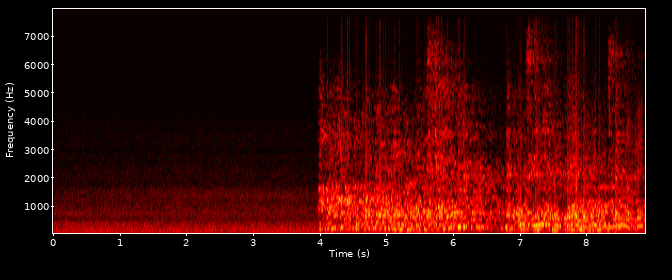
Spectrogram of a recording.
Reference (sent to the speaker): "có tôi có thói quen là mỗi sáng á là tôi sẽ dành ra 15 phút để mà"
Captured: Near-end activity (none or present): present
